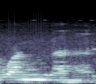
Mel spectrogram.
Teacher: wan an-nahari juga dibaca idgham, dibaca gunnah karena ada nun yang bertasdid. Cara membacanya adalah wan nahari dibaca 2 harokat atau 1 alif.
